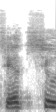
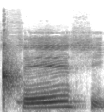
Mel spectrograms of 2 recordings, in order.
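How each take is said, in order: First: A t sound is heard before the s. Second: No t sound is heard before the s. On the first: The speaker calls it wrong. "সেতসি উচ্চারণ করবেন না" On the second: The speaker calls it right. "কি উচ্চারণ করবেন? সেসি"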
